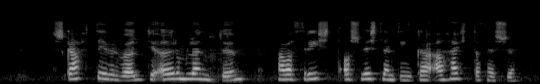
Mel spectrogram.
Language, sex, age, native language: Icelandic, female, 40-49, Icelandic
